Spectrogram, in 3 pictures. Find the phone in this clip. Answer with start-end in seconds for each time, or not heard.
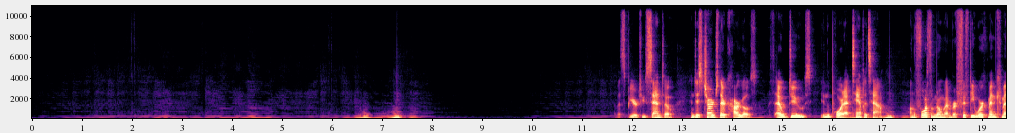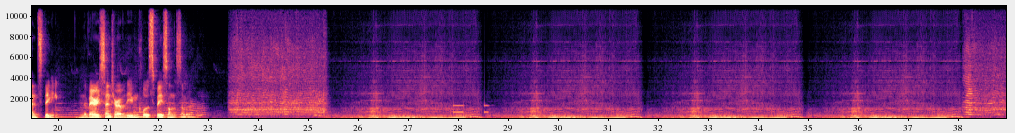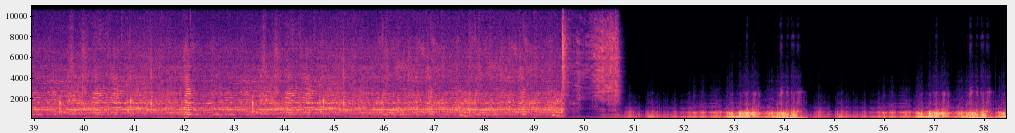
27.9-28.6.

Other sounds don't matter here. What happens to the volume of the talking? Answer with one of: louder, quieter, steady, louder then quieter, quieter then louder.
steady.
